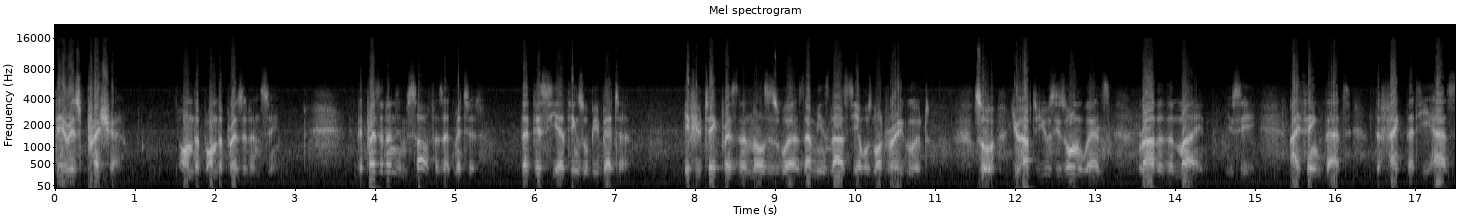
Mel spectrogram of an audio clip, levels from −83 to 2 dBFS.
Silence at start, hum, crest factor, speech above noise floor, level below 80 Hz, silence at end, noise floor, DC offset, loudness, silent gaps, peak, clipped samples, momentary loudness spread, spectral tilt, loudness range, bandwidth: 0 s; none; 16 dB; 23 dB; -72 dBFS; 0 s; -55 dBFS; under 0.1%; -32 LUFS; none; -18 dBFS; under 0.1%; 14 LU; -1.5 dB/octave; 3 LU; 16.5 kHz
